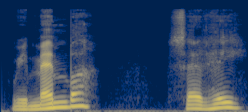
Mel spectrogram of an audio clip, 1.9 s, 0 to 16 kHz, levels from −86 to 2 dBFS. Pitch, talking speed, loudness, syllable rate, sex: 145 Hz, 95 wpm, -17 LUFS, 4.2 syllables/s, male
